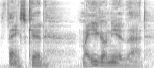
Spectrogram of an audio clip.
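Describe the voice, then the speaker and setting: A man voicing a furry beast superhero, a brainy gentleman who talks in wry, hesitant, self-mocking asides. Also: deep voice, unhurried, pitched below the performer's own voice.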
